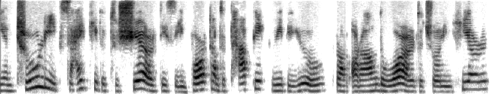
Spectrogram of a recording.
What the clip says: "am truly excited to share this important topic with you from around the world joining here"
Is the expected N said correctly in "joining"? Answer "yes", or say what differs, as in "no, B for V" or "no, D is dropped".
no, N is dropped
